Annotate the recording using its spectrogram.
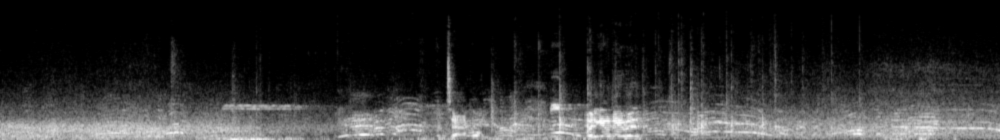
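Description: Spectators and coaches on the sideline of a youth football game shouting and cheering during a play, many voices overlapping. The shouting picks up about four seconds in.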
